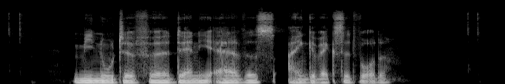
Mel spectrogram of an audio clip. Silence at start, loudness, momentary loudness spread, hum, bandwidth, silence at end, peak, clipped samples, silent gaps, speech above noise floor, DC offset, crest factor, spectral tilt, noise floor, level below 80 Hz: 0.75 s; -20 LUFS; 8 LU; none; 12.5 kHz; 1.15 s; -4 dBFS; under 0.1%; none; 65 dB; under 0.1%; 16 dB; -5.5 dB/octave; -84 dBFS; -34 dBFS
